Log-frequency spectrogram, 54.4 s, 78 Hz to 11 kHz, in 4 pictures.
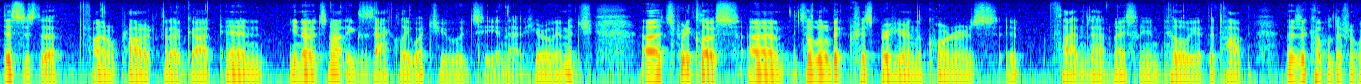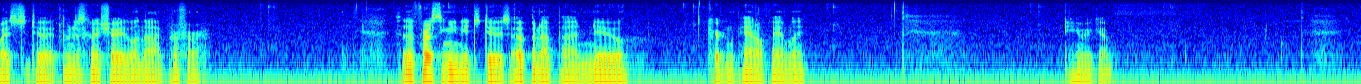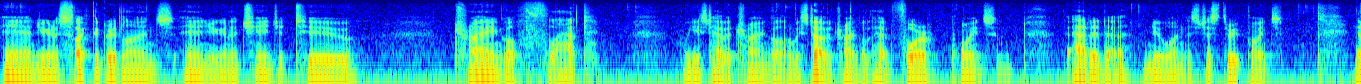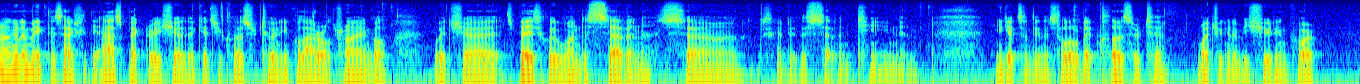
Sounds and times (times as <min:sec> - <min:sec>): Speech: 0:00.0 - 0:15.8, 0:17.6 - 0:20.0, 0:20.6 - 0:21.8, 0:24.2 - 0:24.8, 0:27.2 - 0:30.9, 0:31.8 - 0:33.3, 0:34.0 - 0:40.1, 0:40.8 - 0:50.1, 0:50.8 - 0:54.1.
